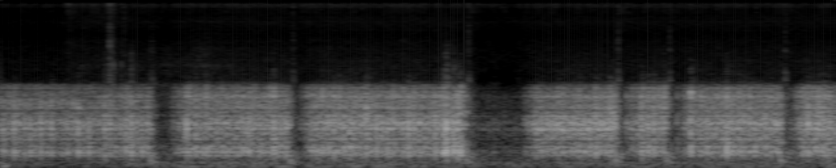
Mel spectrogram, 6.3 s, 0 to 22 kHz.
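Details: Cobra 2000 GTL CB radio on an aerial, receiving after first showing no receive: steady radio hiss and crackle with a few short dropouts as signals come and go; the receiver is pulling in signals normally.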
